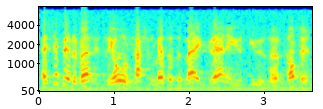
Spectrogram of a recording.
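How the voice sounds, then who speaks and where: High-pitched, dithering naval engineer. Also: male voice, expressive, fast, sharp tone. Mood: blithe, apologetic. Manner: rambling, chatty, repeats himself. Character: dithering, cheerfully apologetic naval engineering lieutenant, blithely incompetent. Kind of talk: classic radio sitcom acting. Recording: noisy old radio comedy recording.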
